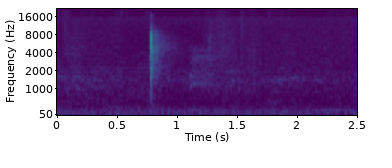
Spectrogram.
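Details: Single sharp crack of normal joint cavitation from the forefoot during a chiropractic thrust, part of a full-body adjustment demonstration with the patient breathing in and out, over quiet room noise.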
